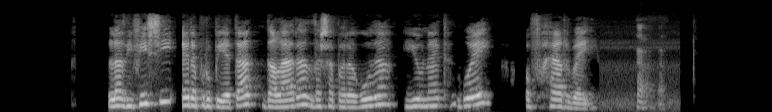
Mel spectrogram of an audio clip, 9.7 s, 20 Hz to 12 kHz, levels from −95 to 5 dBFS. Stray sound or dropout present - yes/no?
yes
